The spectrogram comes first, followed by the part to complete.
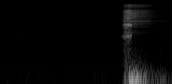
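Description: Near silence for about a second and a half, then a short breath drawn in close to the microphone.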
